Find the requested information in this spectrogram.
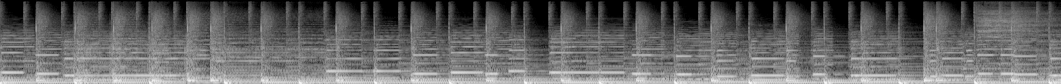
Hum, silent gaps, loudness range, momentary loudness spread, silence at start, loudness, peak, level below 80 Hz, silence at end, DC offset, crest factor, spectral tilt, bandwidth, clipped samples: none; none; 1 LU; 2 LU; 0 s; -11 LUFS; 0 dBFS; -16 dBFS; 0 s; 0.4%; 10 dB; -6 dB/octave; over 20 kHz; 0.9%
